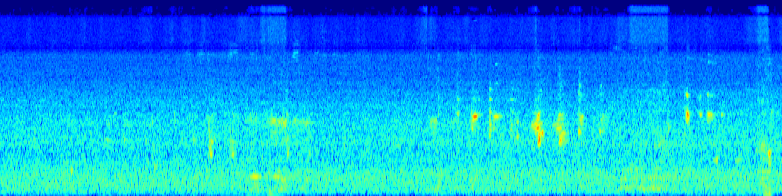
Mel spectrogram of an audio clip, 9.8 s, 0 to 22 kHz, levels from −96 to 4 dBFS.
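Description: Speech throughout carries echo with no canceller: every phrase returns roughly 300 ms later, about 9 dB quieter and thinner, because the far end's loudspeaker feeds its microphone uncancelled. On a spectrogram each syllable's pattern reappears as a fainter copy trailing behind it.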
